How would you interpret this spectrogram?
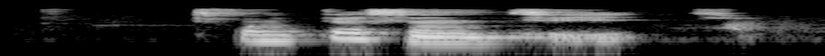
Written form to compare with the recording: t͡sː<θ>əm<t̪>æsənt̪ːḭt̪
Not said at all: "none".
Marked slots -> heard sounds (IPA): f, t̪

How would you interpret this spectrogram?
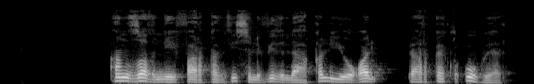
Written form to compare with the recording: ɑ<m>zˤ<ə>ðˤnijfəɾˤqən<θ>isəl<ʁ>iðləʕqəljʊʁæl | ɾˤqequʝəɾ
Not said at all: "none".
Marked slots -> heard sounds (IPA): n, ɑ, θ, v

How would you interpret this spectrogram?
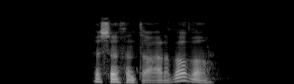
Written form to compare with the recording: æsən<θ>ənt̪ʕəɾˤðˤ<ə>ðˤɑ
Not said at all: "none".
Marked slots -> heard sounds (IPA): θ, ɑ

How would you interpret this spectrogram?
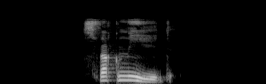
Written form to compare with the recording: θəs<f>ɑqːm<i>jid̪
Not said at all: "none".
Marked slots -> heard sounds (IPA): f, i

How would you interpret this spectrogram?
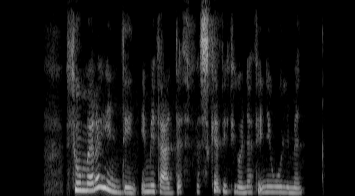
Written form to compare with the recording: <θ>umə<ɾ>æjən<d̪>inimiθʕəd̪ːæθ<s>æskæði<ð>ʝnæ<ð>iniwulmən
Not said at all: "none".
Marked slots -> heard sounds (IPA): θ, ɾ, d̪, f, θ, θ

